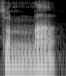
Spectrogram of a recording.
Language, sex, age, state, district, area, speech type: Telugu, male, 45-60, Andhra Pradesh, Kakinada, urban, read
